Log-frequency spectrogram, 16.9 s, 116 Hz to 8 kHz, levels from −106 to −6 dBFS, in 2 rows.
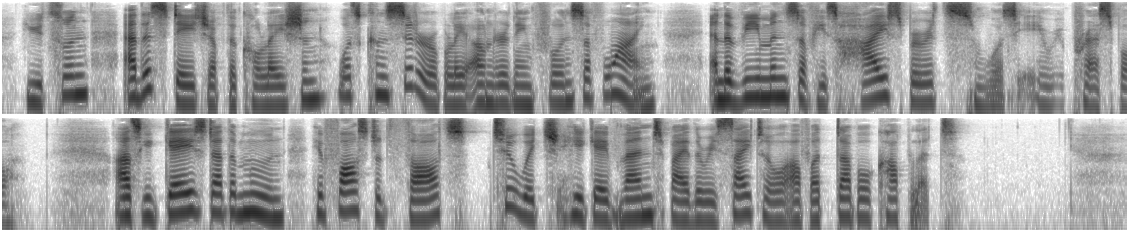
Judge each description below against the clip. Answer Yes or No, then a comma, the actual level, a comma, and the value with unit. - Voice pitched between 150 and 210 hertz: Yes, high, 190 Hz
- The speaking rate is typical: Yes, average, 160 wpm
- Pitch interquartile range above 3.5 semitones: Yes, average, 4.1 semitones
